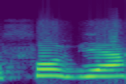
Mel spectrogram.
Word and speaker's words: phobia: So phobia has its stress on PHO, which is the first level of the word phobia.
